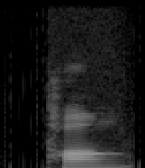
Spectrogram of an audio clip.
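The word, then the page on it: tang: tone 1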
